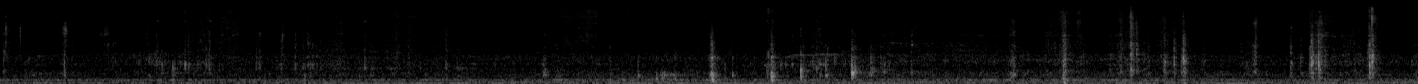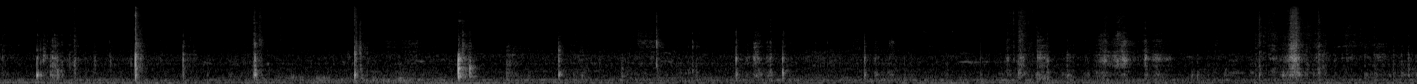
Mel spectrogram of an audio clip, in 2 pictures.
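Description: Hands handling earphone packaging: irregular sharp clicks, taps and light rustles of a cardboard box insert and its contents, the loudest click about two-thirds of the way through, over a faint steady hum.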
